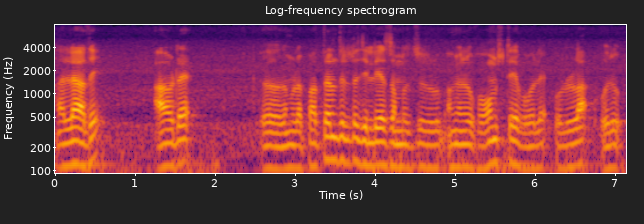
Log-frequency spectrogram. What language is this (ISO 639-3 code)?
mal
